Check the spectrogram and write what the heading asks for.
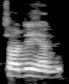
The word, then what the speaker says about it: Chaldean: Not Chad, Chaldean. How does spell that?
